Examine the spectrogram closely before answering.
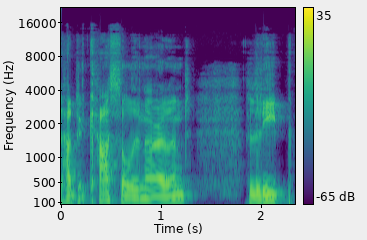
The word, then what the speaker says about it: Leap: a castle in Ireland, Leap Castle, or I think it's pronounced Lep Castle in Offaly.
